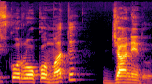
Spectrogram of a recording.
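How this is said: There is a pause right after मत. The person should be allowed to leave. "आपने लगाया अल्प विराम जाने दो"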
